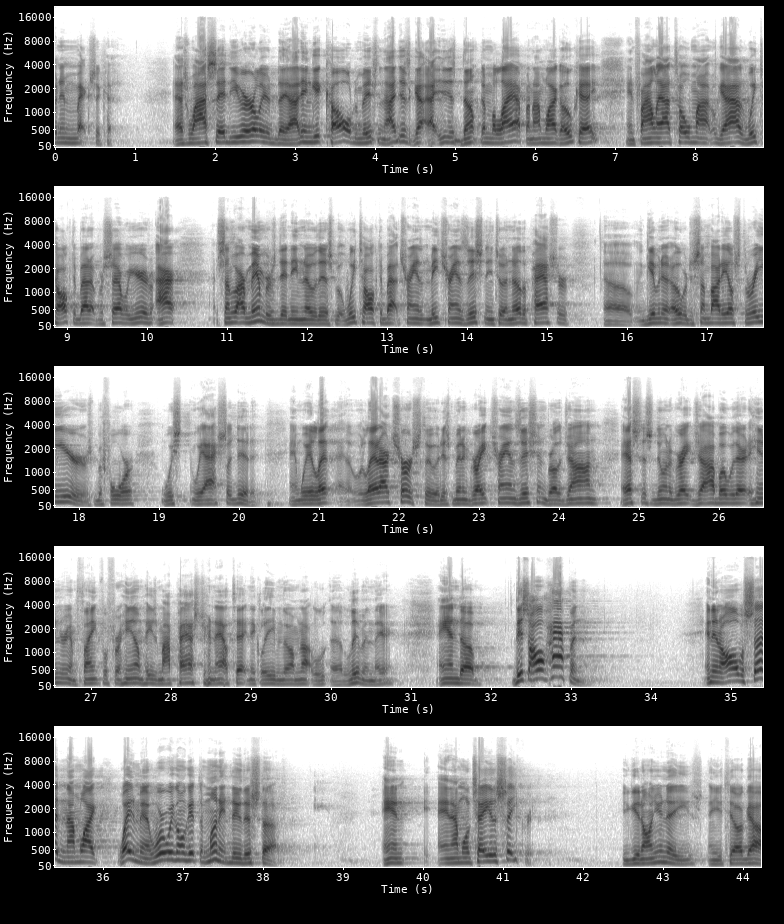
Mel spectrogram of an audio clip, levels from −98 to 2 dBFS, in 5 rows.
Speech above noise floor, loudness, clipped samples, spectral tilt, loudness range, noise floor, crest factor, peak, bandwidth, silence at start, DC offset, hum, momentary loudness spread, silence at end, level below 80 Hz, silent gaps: 44 dB; -23 LUFS; under 0.1%; -4 dB/octave; 5 LU; -68 dBFS; 18 dB; -6 dBFS; 15.5 kHz; 0 s; under 0.1%; none; 12 LU; 0 s; -70 dBFS; none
